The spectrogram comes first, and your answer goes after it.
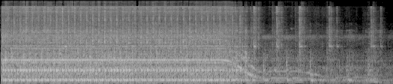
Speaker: Right now, this is about as fast as this machine will sew. So, That's full speed right there.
